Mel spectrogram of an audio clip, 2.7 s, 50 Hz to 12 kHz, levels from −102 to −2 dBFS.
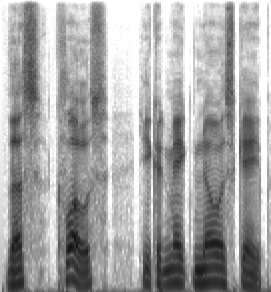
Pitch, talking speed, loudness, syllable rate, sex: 115 Hz, 155 wpm, -18 LUFS, 4.5 syllables/s, male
